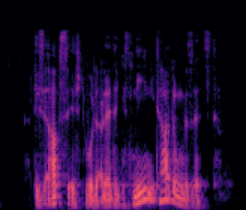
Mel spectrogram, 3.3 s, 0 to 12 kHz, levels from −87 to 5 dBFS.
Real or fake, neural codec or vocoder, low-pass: fake; codec, 16 kHz, 4 kbps, X-Codec, HuBERT features, trained on balanced general audio; 7.2 kHz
